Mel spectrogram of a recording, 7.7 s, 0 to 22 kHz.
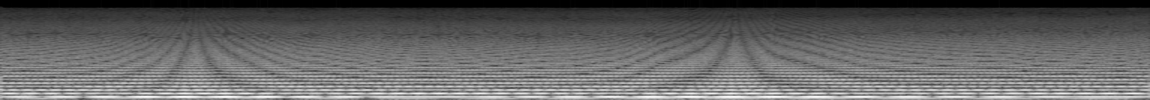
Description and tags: Technosaurus layered saws
Loopable lead sound from my Technosaurus Microcon, obtained by multi tracking 3 slightly detuned and lightly off phase saw waves.
12 pole filter, fully opened, no resonance. Played in gate-trigger mode (no adsr whatsoever).
Recorded directly into Audacity through my Macbook internal soundcard.
technosaurus, microcon, sawtooth, layer, analog-synth, rhythm, multi-track, loop, lead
